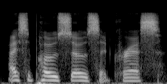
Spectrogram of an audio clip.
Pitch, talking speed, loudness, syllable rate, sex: 175 Hz, 180 wpm, -18 LUFS, 4.7 syllables/s, female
